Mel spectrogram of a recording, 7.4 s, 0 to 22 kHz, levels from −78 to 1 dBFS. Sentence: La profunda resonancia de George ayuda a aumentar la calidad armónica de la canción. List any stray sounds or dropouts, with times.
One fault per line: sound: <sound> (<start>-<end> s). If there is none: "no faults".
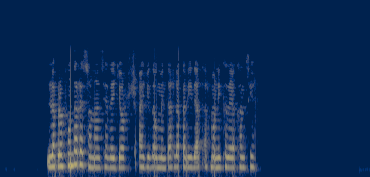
no faults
